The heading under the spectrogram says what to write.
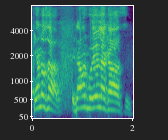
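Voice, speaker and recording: A man's voice: very high-pitched, expressive, quick pace, slight background noise. A man playing a naive, cheeky young job applicant in a comedy sketch.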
